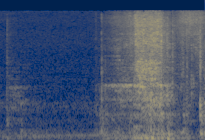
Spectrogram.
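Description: Paper rubbing across the worktable: a rough, scraping rustle that starts about a second in and lasts about a second.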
